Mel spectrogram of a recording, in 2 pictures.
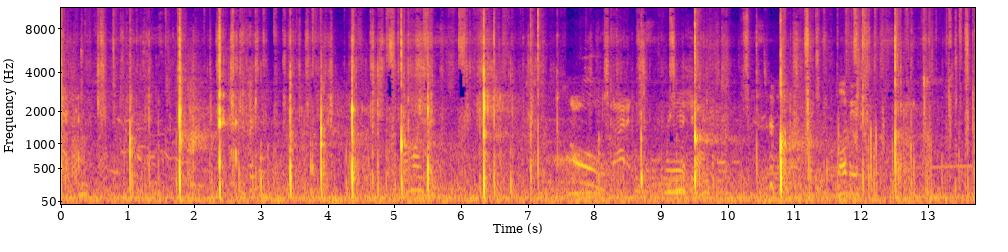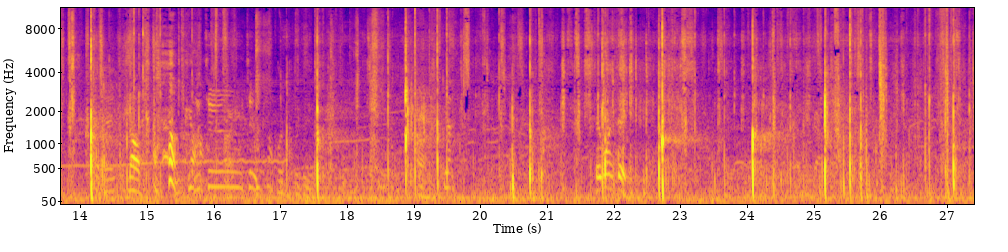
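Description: Paddles strike a plastic ball with sharp, hollow pops, back and forth.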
